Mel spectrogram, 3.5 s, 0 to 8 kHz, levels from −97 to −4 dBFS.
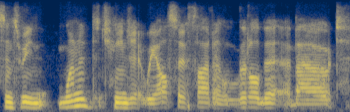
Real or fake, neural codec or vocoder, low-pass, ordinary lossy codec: fake; vocoder, 44.1 kHz, 128 mel bands, Pupu-Vocoder; 7.2 kHz; Opus, 32 kbps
